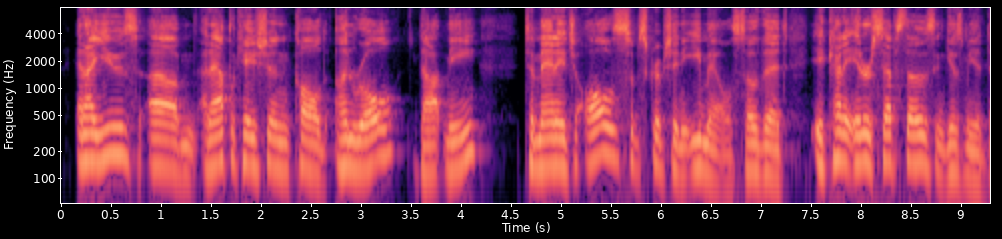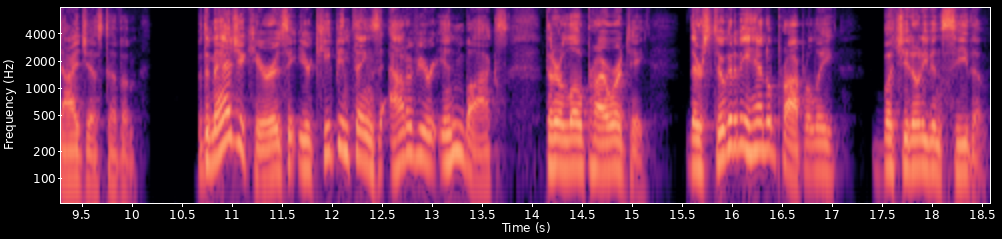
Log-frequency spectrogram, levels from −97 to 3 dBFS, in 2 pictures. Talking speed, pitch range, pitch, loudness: 185 wpm, 120-155 Hz, 135 Hz, -21 LUFS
